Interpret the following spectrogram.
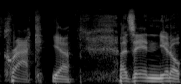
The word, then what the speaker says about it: craic: Craic is how it's pronounced. Like, it's spelled Craic, but it's pronounced the same way as it would be as it's just replaced the C with a K. It's pronounced crack.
